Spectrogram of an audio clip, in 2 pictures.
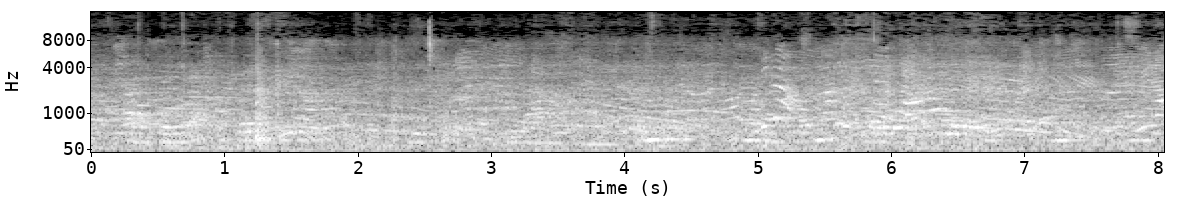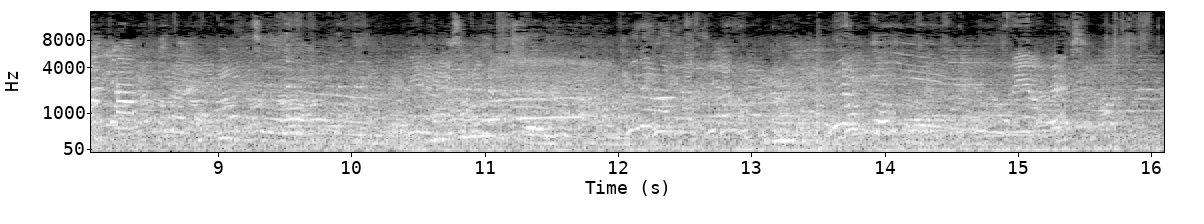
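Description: Many people chatter indoors nearby.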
